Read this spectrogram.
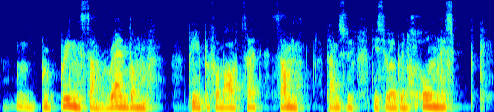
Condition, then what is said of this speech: Stuttering. There is indeed a difference between me speaking and singing.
